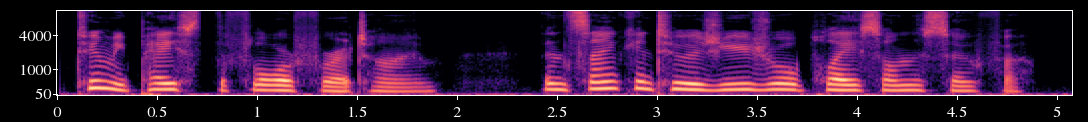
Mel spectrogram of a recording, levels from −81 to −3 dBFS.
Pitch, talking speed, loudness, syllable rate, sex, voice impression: 205 Hz, 190 wpm, -17 LUFS, 5.2 syllables/s, female, feminine, adult-like, slightly relaxed, weak, soft, slightly muffled, calm, slightly friendly, reassuring, kind, slightly modest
